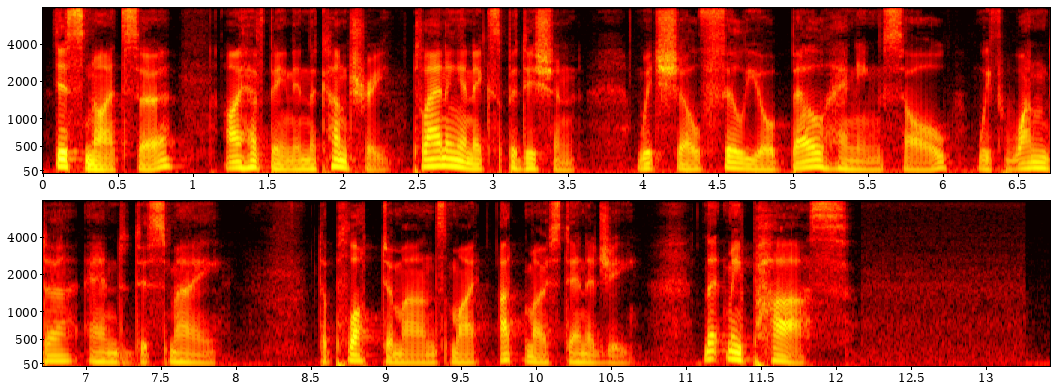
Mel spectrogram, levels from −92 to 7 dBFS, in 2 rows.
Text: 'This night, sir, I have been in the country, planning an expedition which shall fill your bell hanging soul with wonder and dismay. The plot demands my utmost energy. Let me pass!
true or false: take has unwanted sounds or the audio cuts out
false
